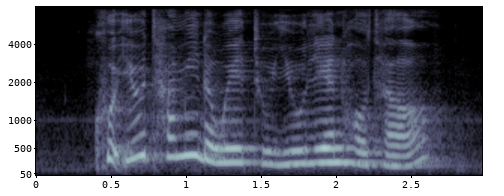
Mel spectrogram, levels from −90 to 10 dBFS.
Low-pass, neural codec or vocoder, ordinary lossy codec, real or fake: none; none; none; real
